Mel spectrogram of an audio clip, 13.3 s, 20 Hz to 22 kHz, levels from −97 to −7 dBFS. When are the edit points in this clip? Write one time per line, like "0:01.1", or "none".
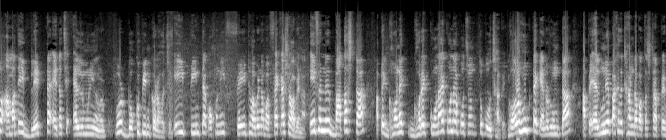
0:03.4
0:06.1
0:10.1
